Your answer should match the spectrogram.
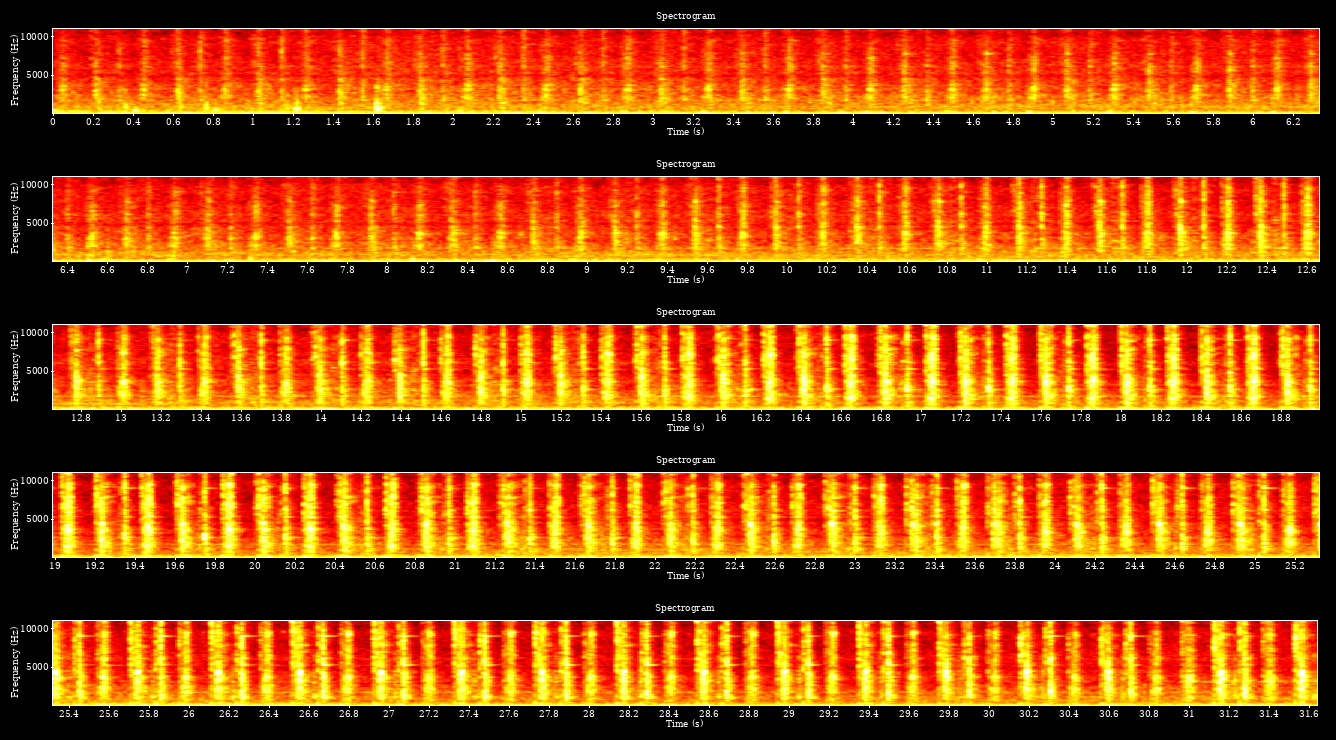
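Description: Carton folder-gluer (pasting machine) running, a rapid, even clatter with a low hum underneath, growing louder after about ten seconds.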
